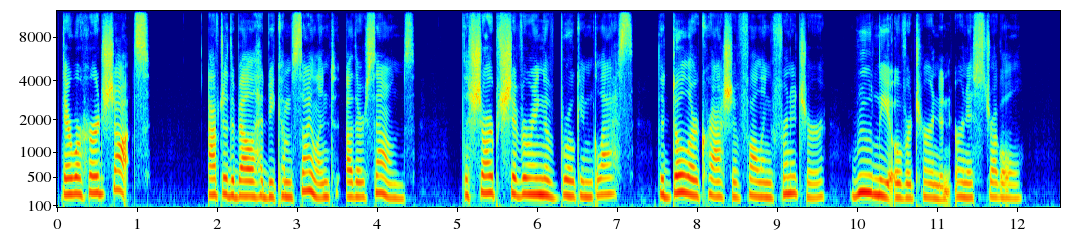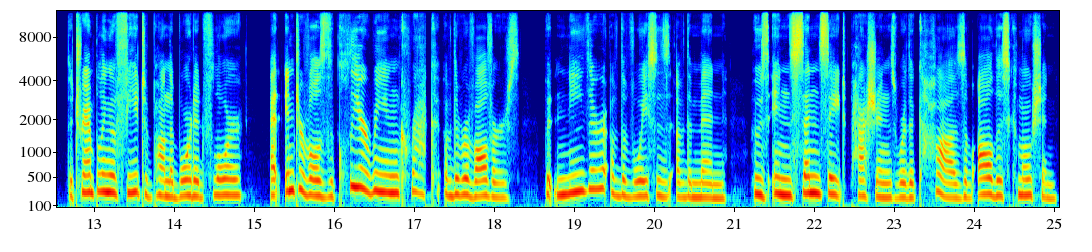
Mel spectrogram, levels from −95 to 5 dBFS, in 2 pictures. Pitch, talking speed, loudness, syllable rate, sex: 225 Hz, 145 wpm, -16 LUFS, 5.0 syllables/s, female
